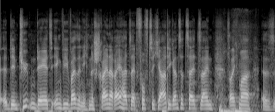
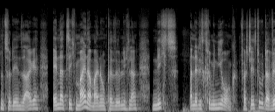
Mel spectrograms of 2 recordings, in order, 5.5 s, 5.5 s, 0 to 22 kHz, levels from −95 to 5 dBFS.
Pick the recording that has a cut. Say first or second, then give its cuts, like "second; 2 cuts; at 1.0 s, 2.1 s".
first; 1 cut; at 3.3 s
